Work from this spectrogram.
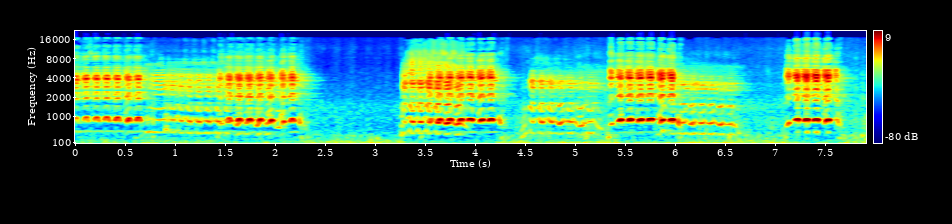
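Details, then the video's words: A female goat letting out loud, trembling bleats, five drawn-out nasal cries with a rapid pulsing quaver, each lasting about a second, separated by short quiet gaps. "Chirping Goat - Strange 🐐 sounds"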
